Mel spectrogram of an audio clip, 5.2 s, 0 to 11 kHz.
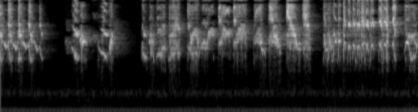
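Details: A young 2022 linnet hybrid with a still-dirty song chirps rapidly in short bursts, then settles into a long stretch of mixed twittering, buzzy trills and high notes, a faint hum behind it.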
